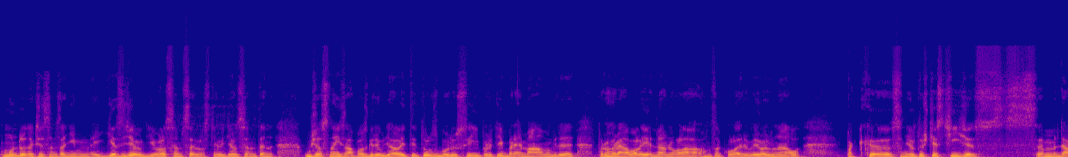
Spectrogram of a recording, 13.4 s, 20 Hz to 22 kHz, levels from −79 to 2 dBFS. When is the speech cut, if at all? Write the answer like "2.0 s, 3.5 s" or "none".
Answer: none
